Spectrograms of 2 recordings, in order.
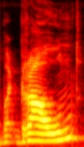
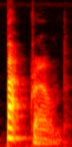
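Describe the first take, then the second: First: The stress is on the second syllable. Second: The stress is on the first syllable. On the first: The speaker calls it wrong. "It's not background" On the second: The speaker calls it right. "the stress is on back"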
